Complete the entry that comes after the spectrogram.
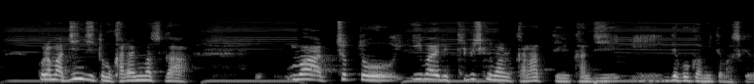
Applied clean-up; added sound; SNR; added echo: classical method log-MMSE.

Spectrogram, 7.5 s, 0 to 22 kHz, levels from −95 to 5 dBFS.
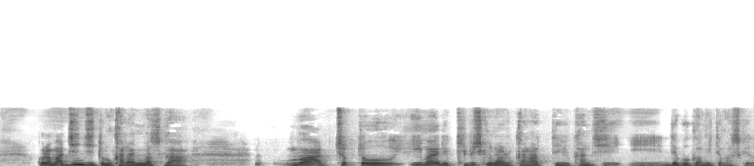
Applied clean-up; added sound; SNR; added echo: neural mask model Resemble Enhance denoiser.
